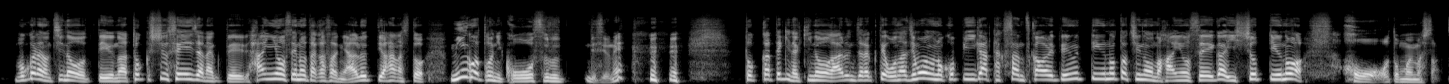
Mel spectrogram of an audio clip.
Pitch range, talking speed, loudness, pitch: 175-240 Hz, 445 characters per minute, -13 LUFS, 210 Hz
